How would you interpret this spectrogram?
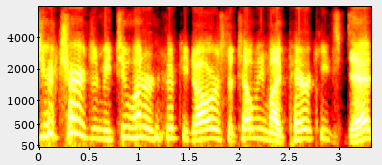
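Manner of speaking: a customer who can't believe the price, lightly played; outraged disbelief. Pet owner balks at the vet's fee, in high mock outrage. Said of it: "She says".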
